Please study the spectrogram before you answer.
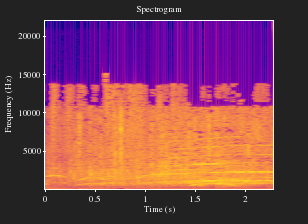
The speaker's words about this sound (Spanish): Te estás pasando un poco, ¿no? Con el tema aplausos, mito viviente.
